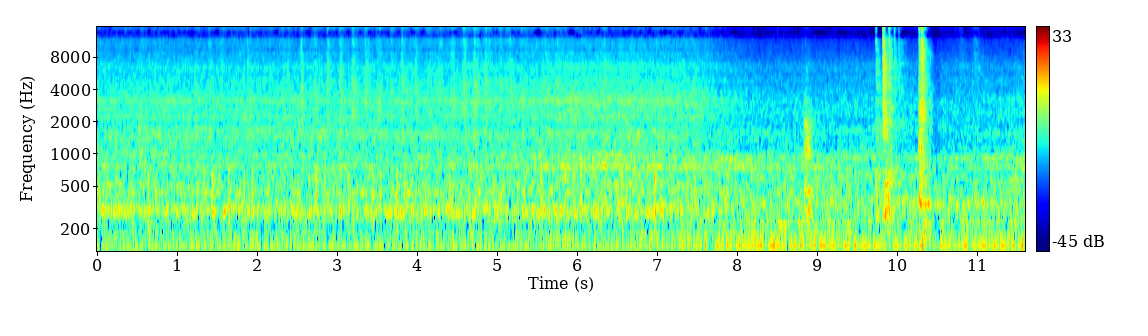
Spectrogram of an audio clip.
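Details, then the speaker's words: Maytag top-load washer after disassembly, cleaning out with compressor and shop vac, and reassembly: runs with steady low hum and soft whoosh, squeal gone. "And there's no squeal in this guy anymore, so I'm excited to get it inside and give it a test."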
